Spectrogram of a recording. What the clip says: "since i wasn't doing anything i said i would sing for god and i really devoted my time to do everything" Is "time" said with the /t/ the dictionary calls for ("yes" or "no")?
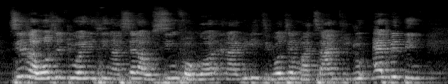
yes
